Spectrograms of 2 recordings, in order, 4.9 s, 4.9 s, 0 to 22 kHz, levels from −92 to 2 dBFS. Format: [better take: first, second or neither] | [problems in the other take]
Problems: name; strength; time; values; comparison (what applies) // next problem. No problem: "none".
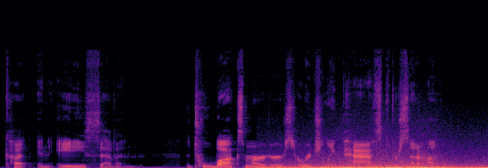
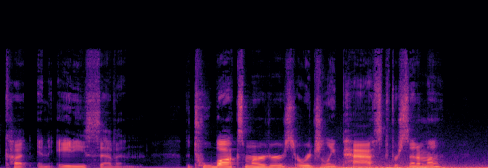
second | low rumble; loud; from 2.5 s on; 5 dB below the speech; faint in the second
